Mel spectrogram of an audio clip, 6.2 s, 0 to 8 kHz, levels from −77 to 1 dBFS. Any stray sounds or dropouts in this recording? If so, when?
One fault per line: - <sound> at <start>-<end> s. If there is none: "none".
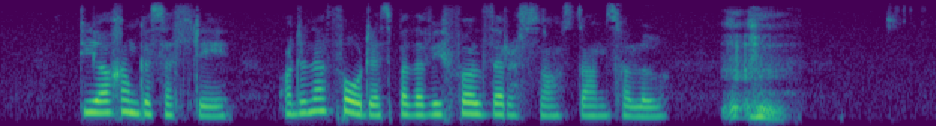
- throat clearing at 4.8-5.4 s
